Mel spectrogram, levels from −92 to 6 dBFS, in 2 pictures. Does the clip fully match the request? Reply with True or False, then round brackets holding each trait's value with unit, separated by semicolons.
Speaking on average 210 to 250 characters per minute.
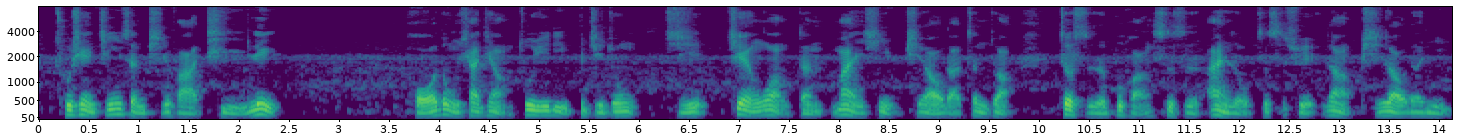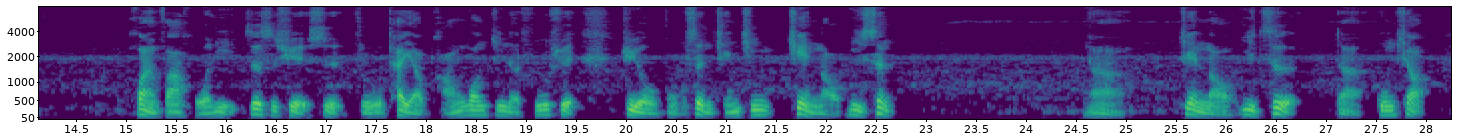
False (170 characters per minute)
